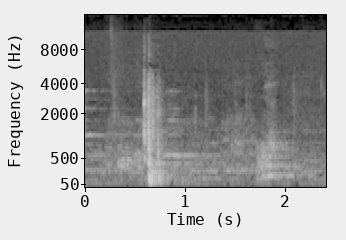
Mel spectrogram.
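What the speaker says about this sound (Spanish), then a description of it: "Ahora cierra la puerta, Carlos." A door closes with a single solid thunk, followed by a softer knock a second later, set against quiet room background.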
